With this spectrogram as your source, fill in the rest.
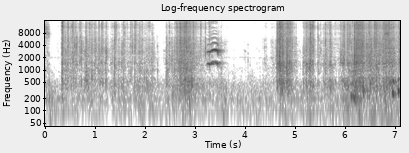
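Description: Christmas wrapping paper crinkles and tears close by as a present holding a new jumper is unwrapped, in bursts of rustling with a brief pause midway.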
